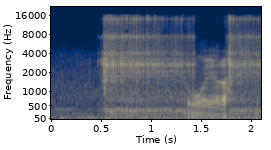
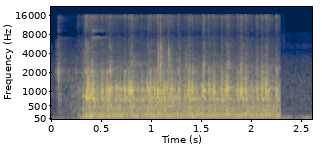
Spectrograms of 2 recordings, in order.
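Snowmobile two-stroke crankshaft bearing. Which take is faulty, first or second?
first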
